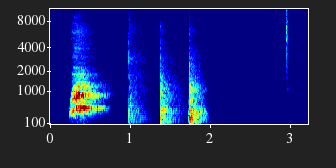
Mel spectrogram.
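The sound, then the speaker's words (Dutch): A dog barks four times in quick succession, one drawn-out bark followed by three shorter, sharp ones, then a faint click; no one speaks. “hond wordt even helemaal gek. Beer, hou eens op!”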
